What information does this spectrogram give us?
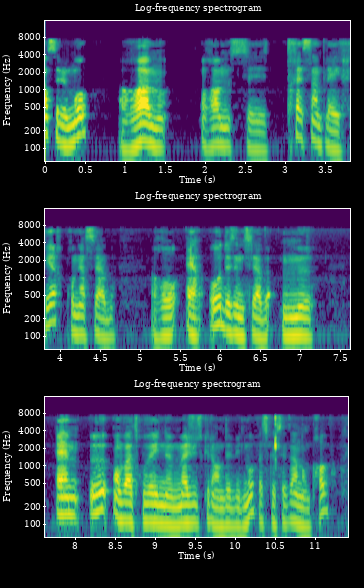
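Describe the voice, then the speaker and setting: Man, spelling lesson teacher, patient, spells letter by letter, low voice, muffled recording. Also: mellow. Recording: dull lo-fi recording.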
